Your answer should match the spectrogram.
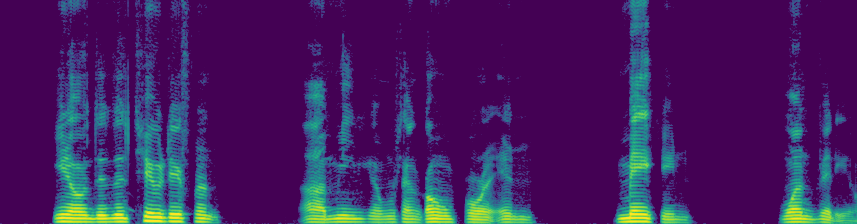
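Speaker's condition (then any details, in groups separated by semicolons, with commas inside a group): Cerebral palsy; speech affected by cerebral palsy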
